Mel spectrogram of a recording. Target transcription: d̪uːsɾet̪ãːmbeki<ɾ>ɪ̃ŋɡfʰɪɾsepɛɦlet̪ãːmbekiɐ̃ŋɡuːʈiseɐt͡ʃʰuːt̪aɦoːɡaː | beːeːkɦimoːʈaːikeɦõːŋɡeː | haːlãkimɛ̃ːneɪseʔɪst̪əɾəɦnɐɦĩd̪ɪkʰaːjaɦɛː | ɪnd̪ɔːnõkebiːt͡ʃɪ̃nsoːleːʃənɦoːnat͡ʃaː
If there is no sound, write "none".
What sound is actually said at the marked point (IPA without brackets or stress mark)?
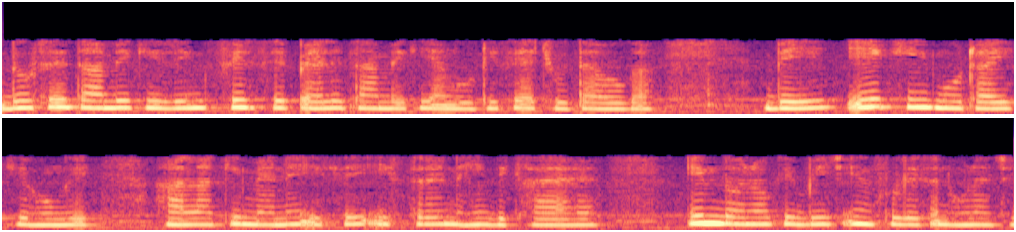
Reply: ɾ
